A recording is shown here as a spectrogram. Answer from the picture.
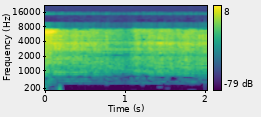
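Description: Dremel Stylus cordless rotary tool running at a low speed setting, its bit grinding into a white plastic model car body as it is worked back and forth: a steady hiss with a faint motor whine underneath.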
